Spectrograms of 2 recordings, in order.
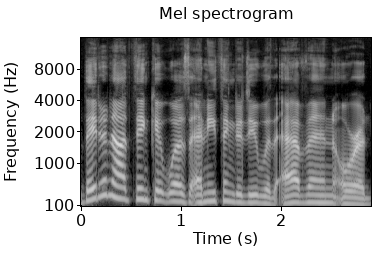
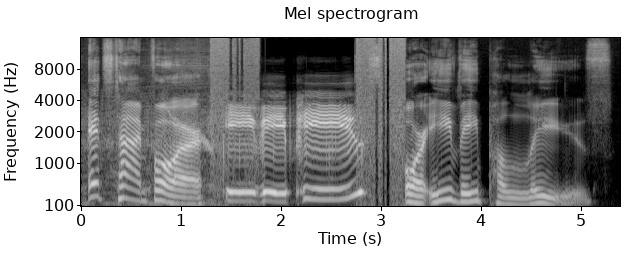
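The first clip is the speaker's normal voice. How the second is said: announcer voice; 4 semitones higher, 4 dB louder, slower than usual. Acted. Introducing a show segment.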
